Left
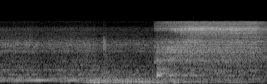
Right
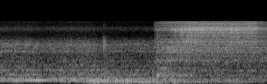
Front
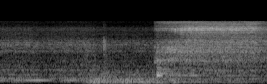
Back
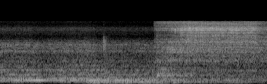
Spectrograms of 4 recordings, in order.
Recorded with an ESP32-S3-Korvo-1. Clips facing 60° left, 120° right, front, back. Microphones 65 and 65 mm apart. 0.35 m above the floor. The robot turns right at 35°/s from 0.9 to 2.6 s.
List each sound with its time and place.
1.5 s a running tap: 10° left, 0.6 m; by 2.6 s 45° left, 0.6 m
